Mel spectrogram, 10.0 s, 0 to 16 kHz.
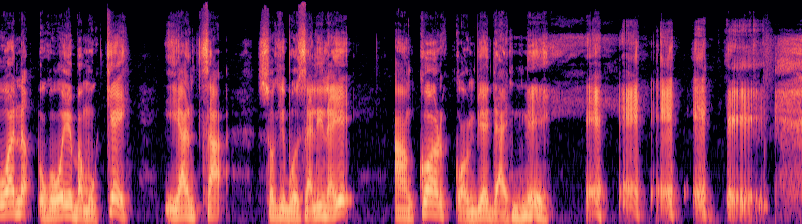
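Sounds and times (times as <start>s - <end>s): man speaking in broken bursts: 0.0s - 4.4s, 5.0s - 10.0s.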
